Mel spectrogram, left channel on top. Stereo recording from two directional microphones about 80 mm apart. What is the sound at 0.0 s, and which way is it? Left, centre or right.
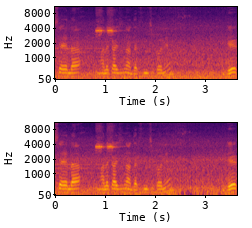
Speech, centre.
